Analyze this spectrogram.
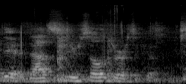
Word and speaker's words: sella turcica: Say, how do you pronounce it? Sella Turstica? Sella turcica.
